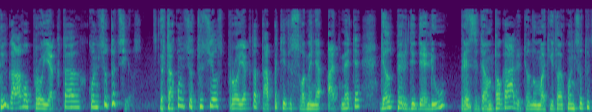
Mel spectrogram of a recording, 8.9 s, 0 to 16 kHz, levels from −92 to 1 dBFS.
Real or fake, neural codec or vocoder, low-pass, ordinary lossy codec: real; none; 14.4 kHz; MP3, 48 kbps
